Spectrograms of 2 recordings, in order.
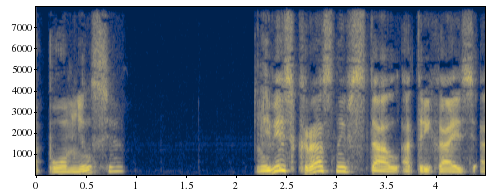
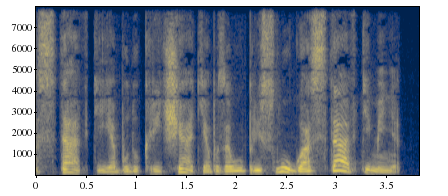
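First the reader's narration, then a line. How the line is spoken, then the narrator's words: Whispering. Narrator (Russian): Тогда она шепотом сказала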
